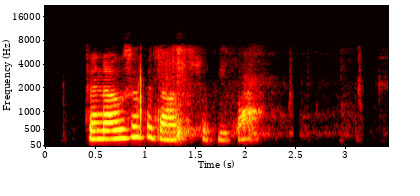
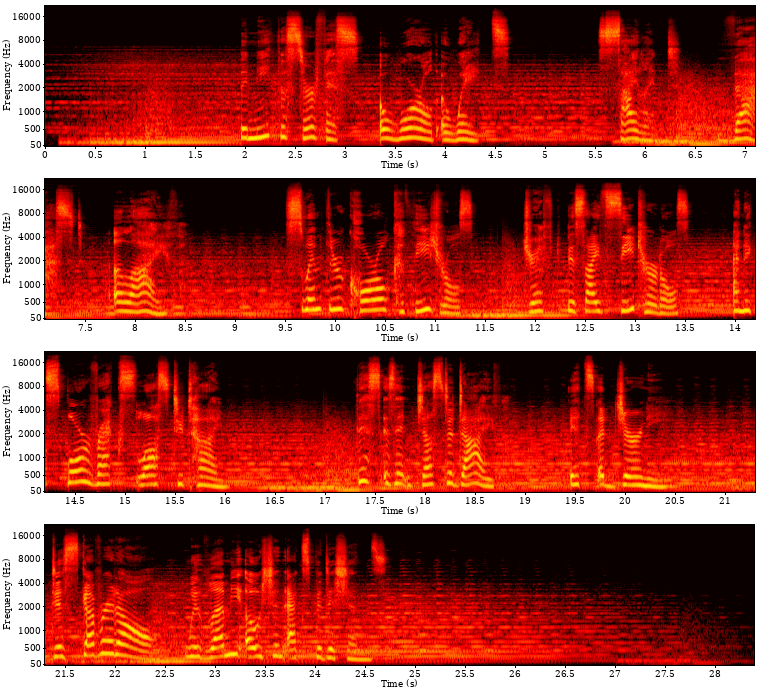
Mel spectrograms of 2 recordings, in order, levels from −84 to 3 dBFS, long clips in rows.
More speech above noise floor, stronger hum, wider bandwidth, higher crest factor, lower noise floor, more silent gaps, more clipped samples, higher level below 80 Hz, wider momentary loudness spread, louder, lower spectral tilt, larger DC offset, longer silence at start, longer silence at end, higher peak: first, 42 dB vs 34 dB; neither; second, 7.2 kHz vs over 20 kHz; about the same, 20 dB vs 22 dB; about the same, -60 dBFS vs -61 dBFS; neither; neither; second, -72 dBFS vs -64 dBFS; first, 18 LU vs 15 LU; first, -18 LUFS vs -27 LUFS; first, -5 dB/octave vs -3.5 dB/octave; neither; first, 0.4 s vs 0 s; first, 1.25 s vs 0.65 s; first, -2 dBFS vs -8 dBFS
